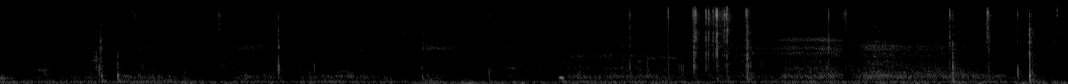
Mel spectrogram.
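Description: Fingers and fingernails picking at and peeling the plastic wrapping of a surprise ball: faint scattered clicks with small tearing and crinkling, and a louder burst of crackles about seven seconds in.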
